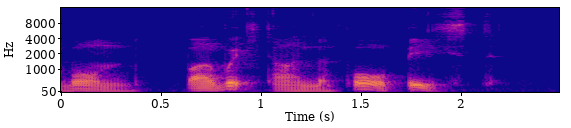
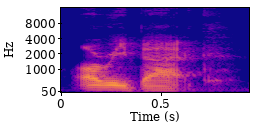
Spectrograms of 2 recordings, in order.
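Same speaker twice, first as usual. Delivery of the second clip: shout; 4 semitones higher, 9 dB louder than usual. A narrator's reading. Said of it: "shouted Arthur".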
